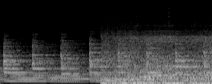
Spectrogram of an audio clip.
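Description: Music with a quick run of synth notes, cut off sharply about a second in by the louder, noisy rumble of a Suzuki Jimny on a roller traction test: engine running and wheels turning on the rollers with a rapid clatter.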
